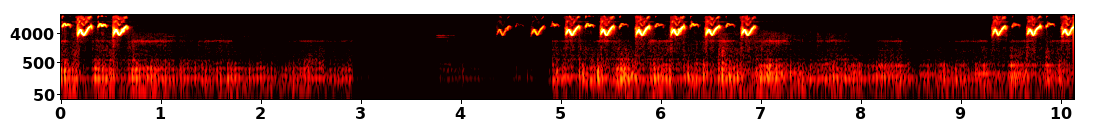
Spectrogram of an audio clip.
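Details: Cinereous tit in the afternoon, its song said to prompt other tits to sing: short runs of high, repeated two-note whistles, a brief silence, then a longer run of about seven notes and a final burst.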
